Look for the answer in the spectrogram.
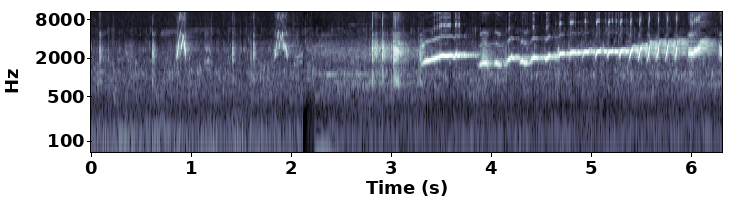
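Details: Caged-bird training song of a white-rumped shama: scattered short chips at first, then a sustained whistled phrase that wavers and climbs gradually in pitch over about three seconds.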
